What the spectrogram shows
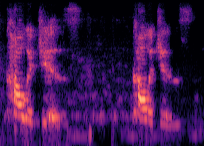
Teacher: college ends with j one of our buzzing sounds so i'll add the syllable is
